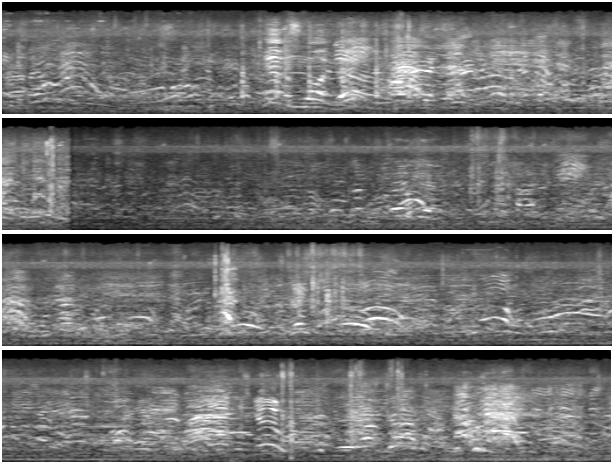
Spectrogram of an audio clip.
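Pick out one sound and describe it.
Young players shout across an open field outdoors.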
